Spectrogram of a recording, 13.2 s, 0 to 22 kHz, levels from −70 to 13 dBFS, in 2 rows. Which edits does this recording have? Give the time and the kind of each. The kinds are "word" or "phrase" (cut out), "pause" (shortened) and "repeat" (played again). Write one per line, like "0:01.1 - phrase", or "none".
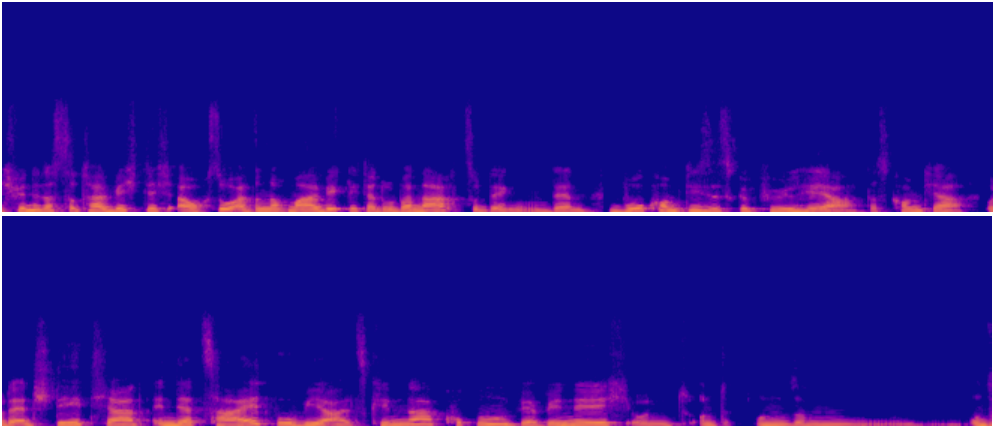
0:01.7 - word
0:04.0 - pause
0:06.5 - pause
0:07.6 - word
0:11.6 - word

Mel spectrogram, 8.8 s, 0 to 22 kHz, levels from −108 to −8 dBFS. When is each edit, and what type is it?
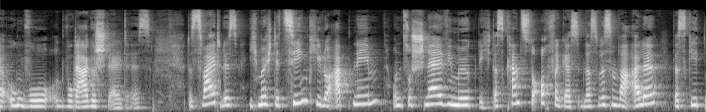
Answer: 0:00.9 - word
0:02.7 - word
0:05.0 - word

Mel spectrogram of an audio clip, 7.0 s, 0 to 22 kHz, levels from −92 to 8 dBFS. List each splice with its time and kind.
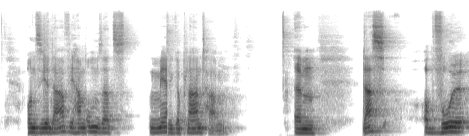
0:01.3 - word
0:02.5 - phrase
0:05.4 - word

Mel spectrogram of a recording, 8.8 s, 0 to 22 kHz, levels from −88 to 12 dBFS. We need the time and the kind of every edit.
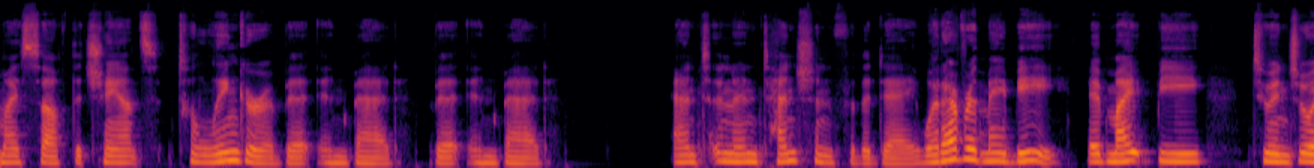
0:02.9 - repeat
0:04.7 - word
0:06.5 - word
0:07.2 - pause

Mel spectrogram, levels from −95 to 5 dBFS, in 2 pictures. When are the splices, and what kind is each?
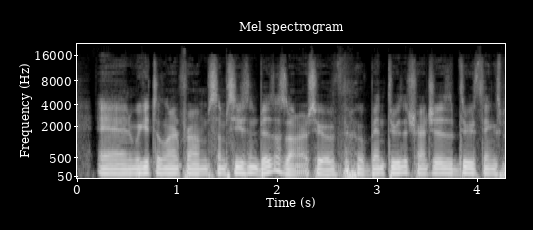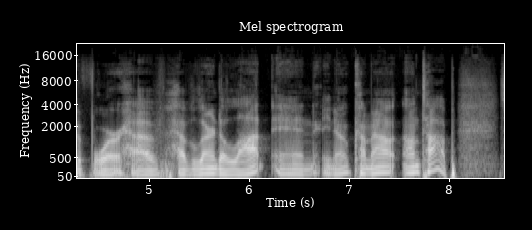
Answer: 0:03.8 - word
0:06.7 - word
0:07.5 - word

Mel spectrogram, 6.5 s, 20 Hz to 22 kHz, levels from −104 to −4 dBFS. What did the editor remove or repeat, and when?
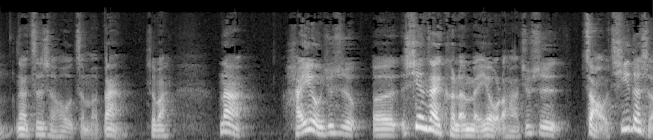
none

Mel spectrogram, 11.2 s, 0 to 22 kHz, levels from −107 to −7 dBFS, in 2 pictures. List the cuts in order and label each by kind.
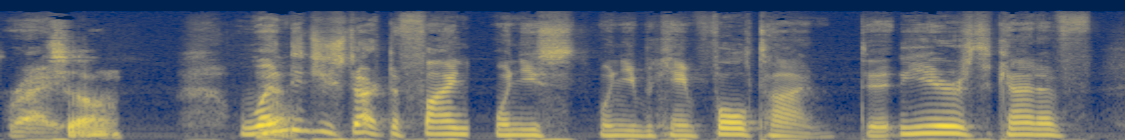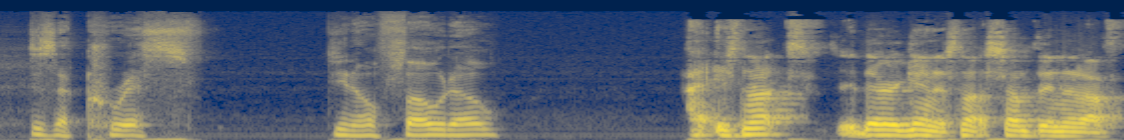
0:02.3 - phrase
0:04.5 - phrase
0:05.8 - word

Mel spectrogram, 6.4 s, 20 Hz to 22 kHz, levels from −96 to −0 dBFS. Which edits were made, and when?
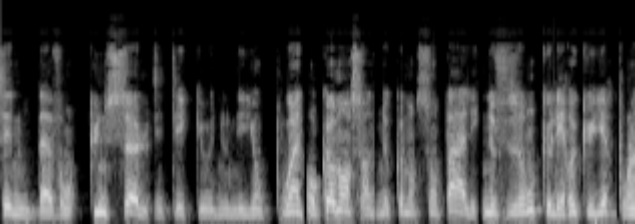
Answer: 0:01.5 - word
0:03.0 - word
0:03.7 - word
0:04.8 - word

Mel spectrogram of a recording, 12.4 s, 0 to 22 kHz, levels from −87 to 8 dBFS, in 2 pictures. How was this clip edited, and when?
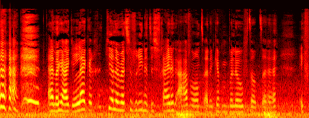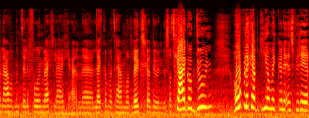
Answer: none

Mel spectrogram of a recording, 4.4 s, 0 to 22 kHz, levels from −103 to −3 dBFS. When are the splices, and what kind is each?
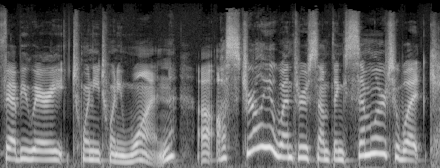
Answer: none

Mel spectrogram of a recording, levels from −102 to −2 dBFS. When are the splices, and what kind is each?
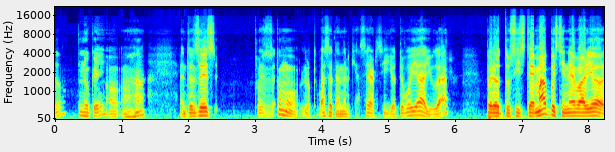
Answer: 0:03.3 - phrase

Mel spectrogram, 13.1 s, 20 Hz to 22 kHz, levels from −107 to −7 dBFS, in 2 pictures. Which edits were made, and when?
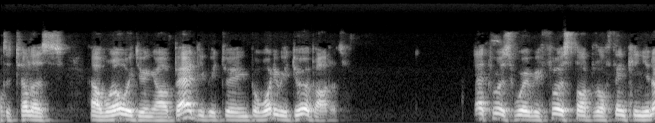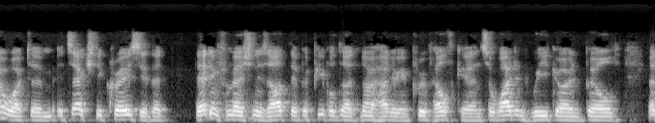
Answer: none

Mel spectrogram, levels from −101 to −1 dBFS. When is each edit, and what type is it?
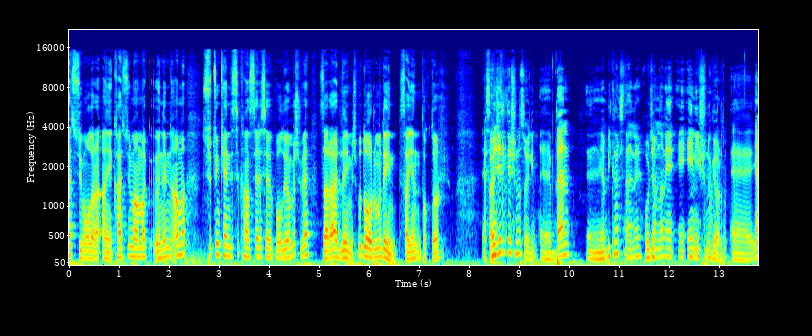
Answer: none

